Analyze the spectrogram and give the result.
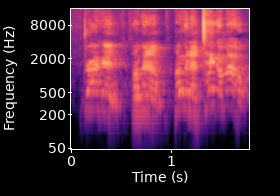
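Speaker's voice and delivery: shrill, very high put-on yell. Playing a character waking from unconsciousness, shouting in character. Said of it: "I just start shouting".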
